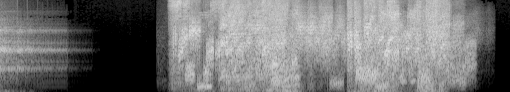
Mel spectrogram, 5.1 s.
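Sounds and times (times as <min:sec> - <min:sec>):
sci-fi dubstep effects: 0:01.7 - 0:04.8.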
